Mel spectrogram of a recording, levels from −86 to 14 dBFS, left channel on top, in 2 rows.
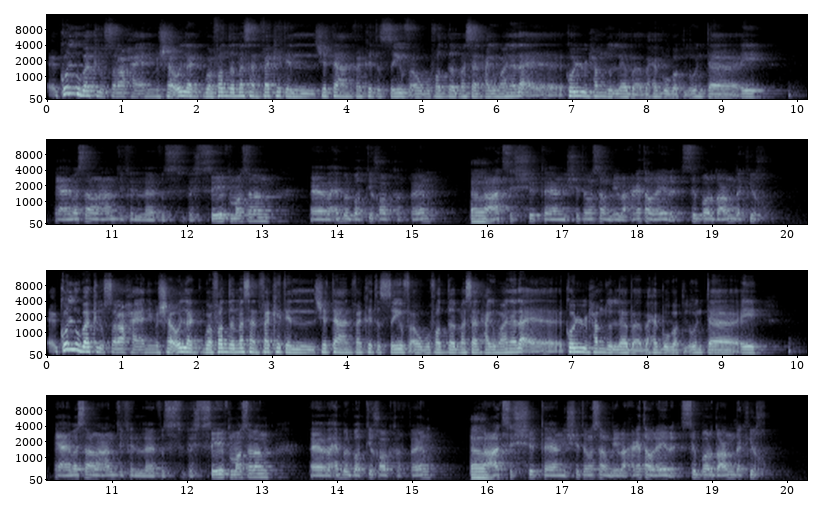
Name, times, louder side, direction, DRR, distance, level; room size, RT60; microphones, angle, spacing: voice 1, 0.0-9.5 15.8-16.0, right 4 dB, 75° right, 7 dB, 0.5 m, -22 dB
voice 2, 10.2-13.3 13.6-15.3 15.9-19.7, right 3 dB, 45° right, 7 dB, 0.8 m, -29 dB
21.0 x 8.2 x 2.5 m, 0.78 s
head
